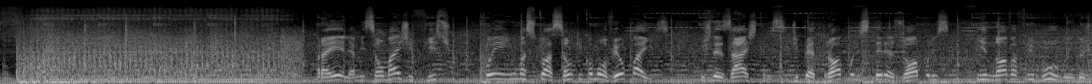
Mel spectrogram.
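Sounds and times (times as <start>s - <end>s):
police rescue helicopter flying: 0.0s - 3.2s
speech: 3.2s - 10.9s.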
